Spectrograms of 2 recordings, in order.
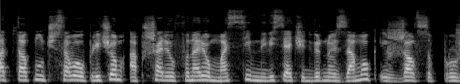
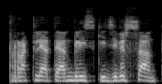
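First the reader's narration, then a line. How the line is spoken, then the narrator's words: Angry cursing. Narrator (Russian): злобно выругался Мэлори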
